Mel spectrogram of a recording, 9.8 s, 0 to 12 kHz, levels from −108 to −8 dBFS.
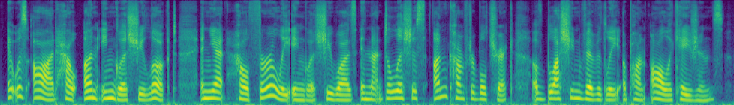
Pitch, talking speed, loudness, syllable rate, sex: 205 Hz, 160 wpm, -19 LUFS, 5.1 syllables/s, female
